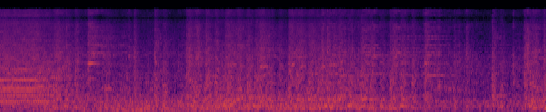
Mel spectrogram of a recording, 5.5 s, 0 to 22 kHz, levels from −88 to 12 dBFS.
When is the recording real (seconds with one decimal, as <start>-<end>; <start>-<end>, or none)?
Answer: 3.2-5.5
